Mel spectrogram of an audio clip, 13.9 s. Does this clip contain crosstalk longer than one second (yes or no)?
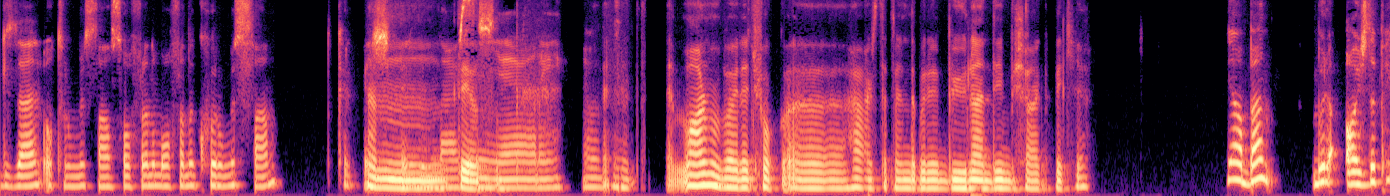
yes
